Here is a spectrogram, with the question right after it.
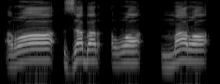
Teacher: را کو پور کریں گے کیونکہ را پر زبر ہے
